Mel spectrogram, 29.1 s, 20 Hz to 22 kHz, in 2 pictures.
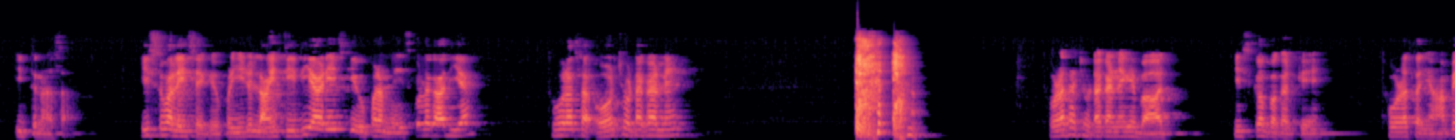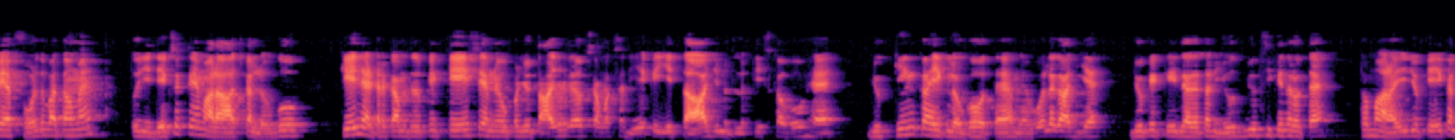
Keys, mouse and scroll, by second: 0.5 scroll up 1, 1.3-1.9 drag, 3.2 scroll, 3.2 scroll up 1, 4.0 scroll down 1, 4.2 scroll up 1, 5.9-7.1 shift+click, 10.0 Num_Lock, 10.0 scroll down 1, 11.6-12.5 click, 14.1 scroll up 1, 14.8 F4.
